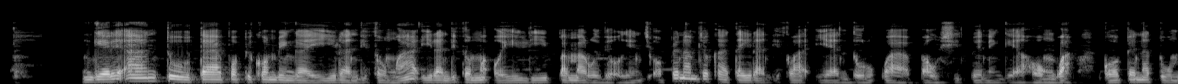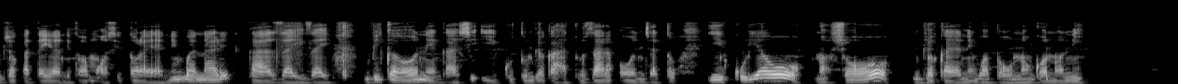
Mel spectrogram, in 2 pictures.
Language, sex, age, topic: Oshiwambo, male, 18-24, finance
